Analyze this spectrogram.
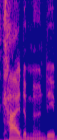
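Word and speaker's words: Ki-Adi-Mundi: It's Kai Demundi, but Oh, okay. him too. What's that Adi for? Or do you just... Kai Demundi? Yeah, it's Kai, A-D-I, Mundi. And that's how you spell it. Anyway, you just don't pronounce it like that.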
